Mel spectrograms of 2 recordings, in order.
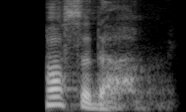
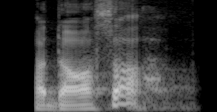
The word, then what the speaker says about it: Hadassah: The word in Hebrew is Hadassah. I think I said that wrong. I think it's Hadassah. Hadassah, I'm pretty sure.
